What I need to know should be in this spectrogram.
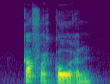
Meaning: sorghum (Sorghum bicolor)
- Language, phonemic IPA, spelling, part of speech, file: Dutch, /ˈkɑ.fərˌkoː.rə(n)/, kafferkoren, noun, Nl-kafferkoren.ogg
